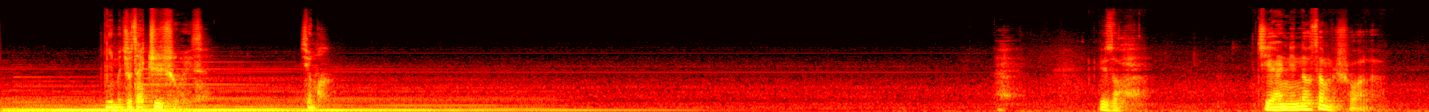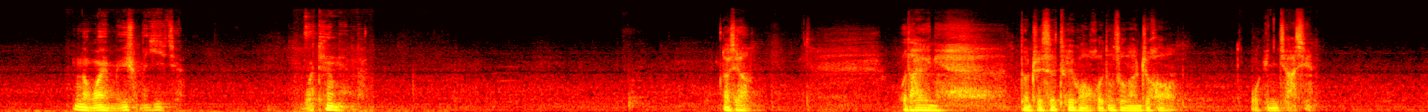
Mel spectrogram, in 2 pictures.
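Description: A young man speaks earnestly up close.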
